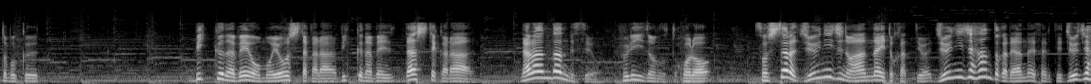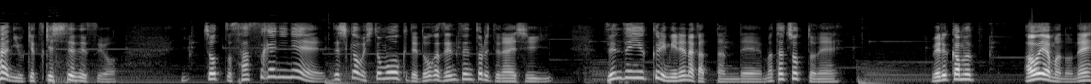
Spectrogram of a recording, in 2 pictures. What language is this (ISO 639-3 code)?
jpn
